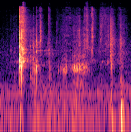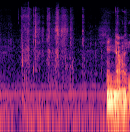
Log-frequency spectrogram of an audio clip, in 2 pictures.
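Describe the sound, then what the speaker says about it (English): Scissors cutting a small notch in a paper card pocket for a scrapbook project: one sharp close snip near the start, followed by softer paper handling rustles and a low background voice. "just cut a little notch there"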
